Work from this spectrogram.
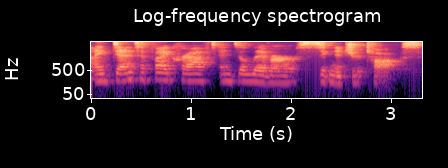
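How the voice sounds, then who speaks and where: A woman talks very slowly with an American accent. Her pitch is medium, and its variation is ordinary. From US Midwest, St. Louis. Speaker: public speaking coach and former dancer. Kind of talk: interview.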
